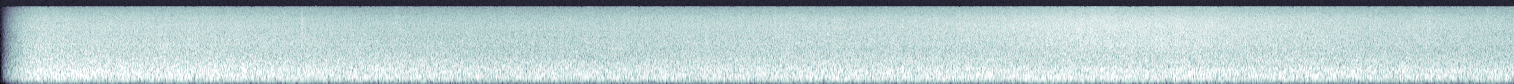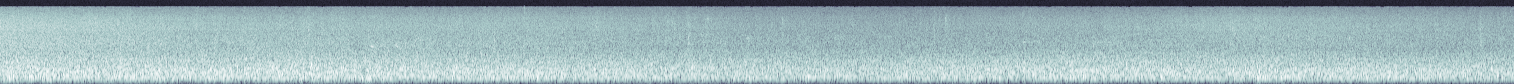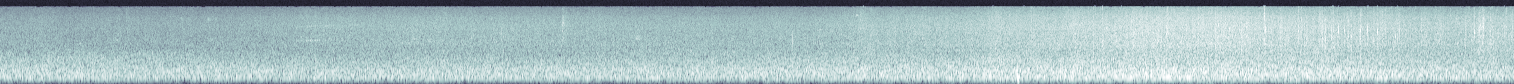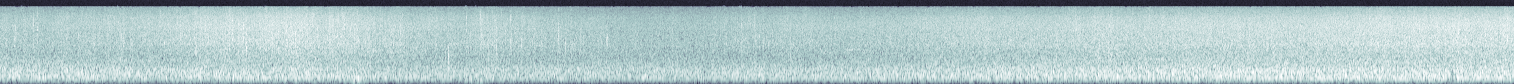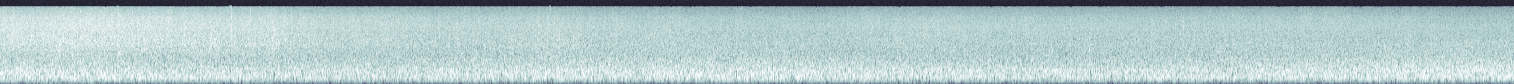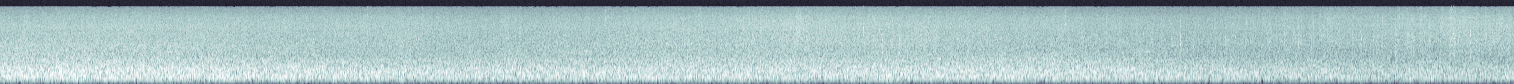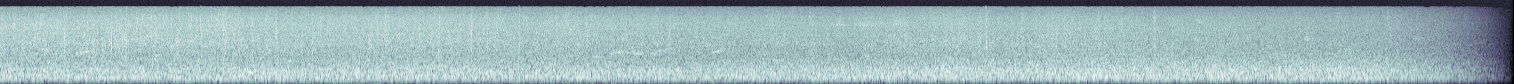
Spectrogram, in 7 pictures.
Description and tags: Leaves rustle in the wind
Relaxed athmosphere of rustling leaves in the wind in a forest. Recorded during a short walk.
nature, trees, wind, rustles, leaves, tree, forest, birds, field-recording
